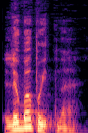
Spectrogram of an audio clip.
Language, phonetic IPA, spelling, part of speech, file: Russian, [lʲʊbɐˈpɨtnə], любопытно, adverb / adjective, Ru-любопытно.ogg
- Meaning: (adverb) curiously, with curiosity; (adjective) 1. one is curious 2. short neuter singular of любопы́тный (ljubopýtnyj)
